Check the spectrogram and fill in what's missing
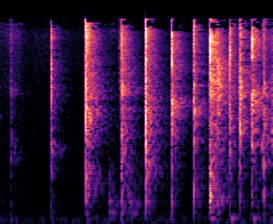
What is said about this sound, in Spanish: Un aplauso para nuestro Puerto Rico.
